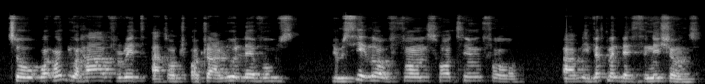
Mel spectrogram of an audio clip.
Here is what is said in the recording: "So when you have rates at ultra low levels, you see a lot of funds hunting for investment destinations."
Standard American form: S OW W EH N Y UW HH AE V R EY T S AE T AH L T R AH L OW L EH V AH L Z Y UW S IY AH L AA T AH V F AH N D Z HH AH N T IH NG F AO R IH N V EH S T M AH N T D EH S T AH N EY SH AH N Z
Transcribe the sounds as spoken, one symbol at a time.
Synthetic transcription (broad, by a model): S OW W EH N Y UW HH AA V R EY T AA T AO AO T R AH L OW L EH V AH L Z Y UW S IY AH L AA T AH V F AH N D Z HH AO T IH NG F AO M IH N V EH S T M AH N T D EH S T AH N EY SH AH N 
